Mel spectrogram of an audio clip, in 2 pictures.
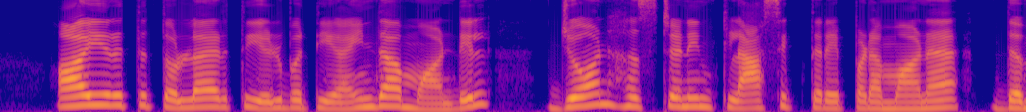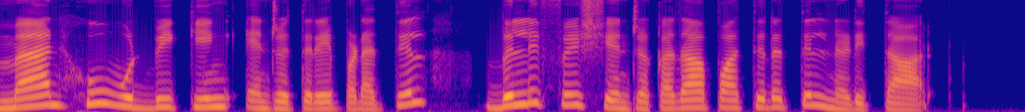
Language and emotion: Tamil, neutral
